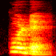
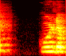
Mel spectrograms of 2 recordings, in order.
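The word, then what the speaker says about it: could: देखिए इसको क्या पढ़ेंगे कुड पढ़ेंगे और यहां पे एल के बाद डी आ रहा है इसलिए एल का प्रोनाउंस नहीं करना है एल का उच्चारण नहीं करना है सीधा बोलना सीओ यडी कुड सीओ यडी कुड यानी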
